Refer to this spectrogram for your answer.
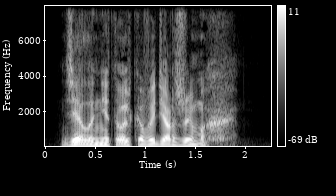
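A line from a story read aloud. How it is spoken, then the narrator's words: Sighing. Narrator (Russian): декан вздохнула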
